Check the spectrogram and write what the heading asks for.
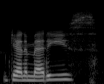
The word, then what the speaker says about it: Ganymede: Ganymedes. Ganymedes. I think it's pronounced Ganymede. Ganymede? Okay. Yeah, I don't have the S. at the end of it.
